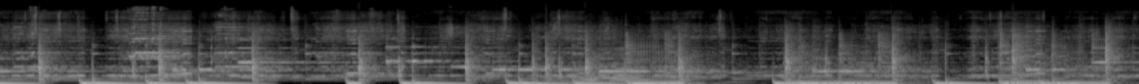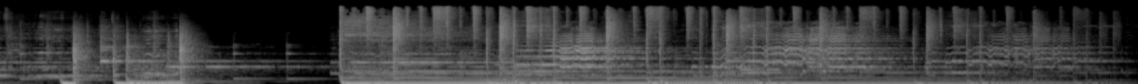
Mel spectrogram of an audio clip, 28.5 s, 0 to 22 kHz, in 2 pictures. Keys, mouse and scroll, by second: 0.5 middle click, 1.7 click, 2.9 middle click, 4.0 click, 4.9 middle click, 7.0 middle click, 7.6 scroll down 2, 8.0 shift+middle click, 8.5 middle click, 9.1-9.5 scroll up 2, 9.6 shift+middle click, 10.3-11.1 scroll up 1, 11.1-12.7 drag, 12.9 middle click, 14.0-15.2 drag, 15.4 middle click, 16.6-18.9 drag, 19.5-20.5 scroll up 2, 20.8 click, 21.8-23.5 middle drag, 23.9 click, 24.8-25.3 scroll down 3, 25.3 middle click, 26.6 click.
